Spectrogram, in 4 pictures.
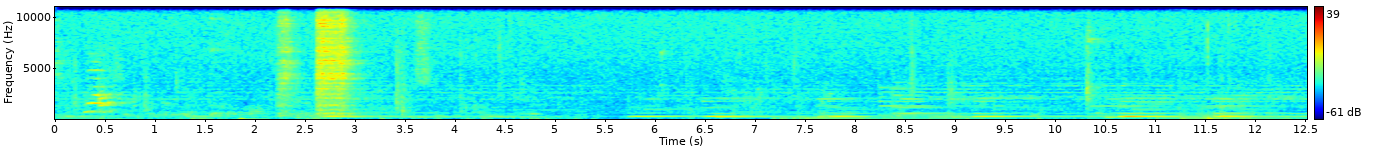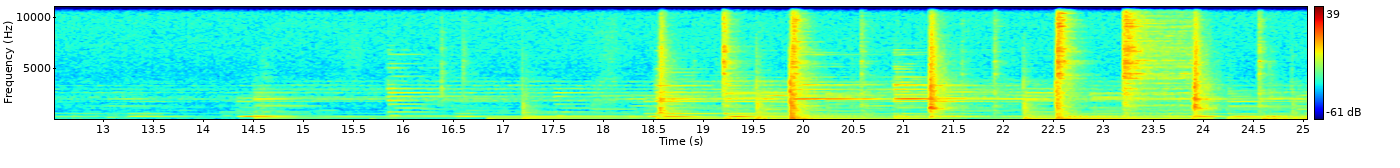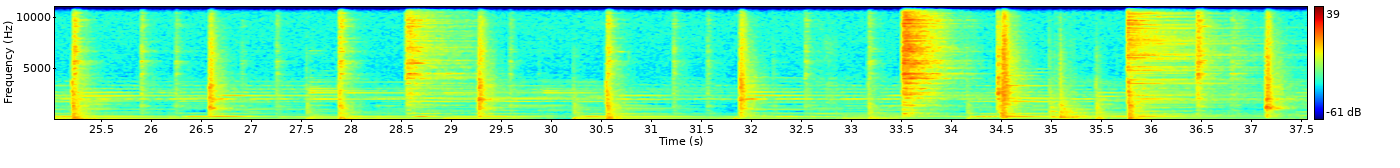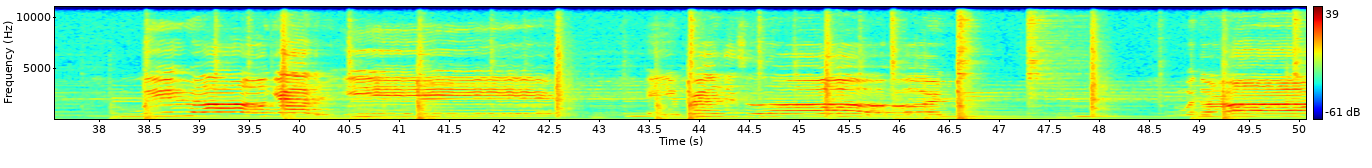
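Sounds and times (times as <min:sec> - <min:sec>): held low chords: 0:00.0 - 0:50.0
drum kit hits: 0:02.2 - 0:03.4, 0:18.5 - 0:50.0.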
